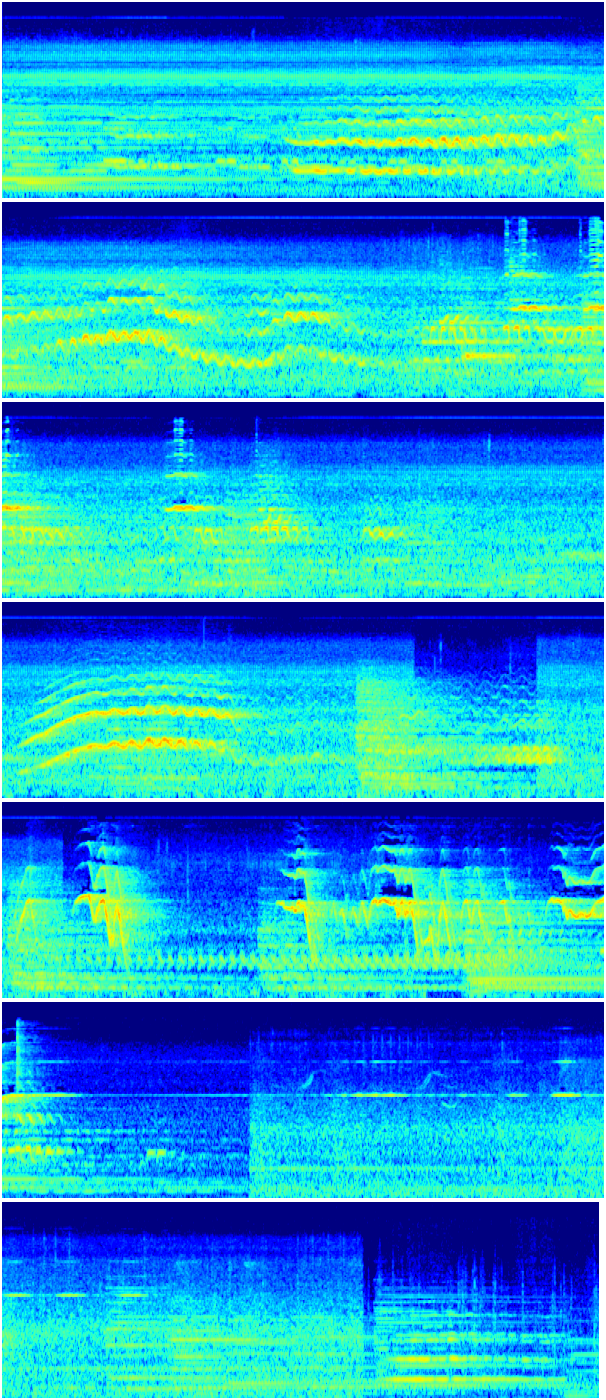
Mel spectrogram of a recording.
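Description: Music led by a theremin: gliding, wavering tones and arching pitch slides over sustained chords, with a run of quick rising sweeps past the middle, then settling into a quieter held sound near the end.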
